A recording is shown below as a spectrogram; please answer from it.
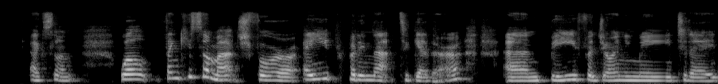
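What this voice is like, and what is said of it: London English accent. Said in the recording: “I grew up in London, England, as you can tell from my accent”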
